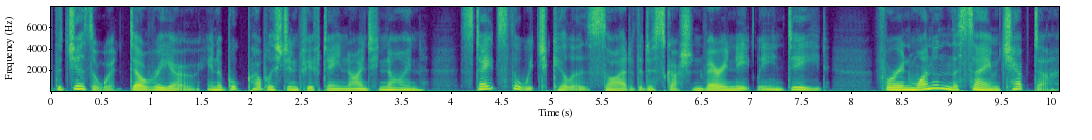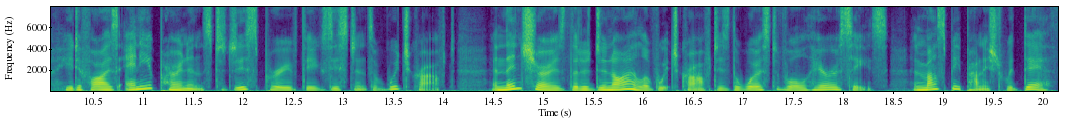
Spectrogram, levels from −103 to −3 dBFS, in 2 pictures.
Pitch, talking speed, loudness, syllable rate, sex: 170 Hz, 175 wpm, -19 LUFS, 4.9 syllables/s, female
